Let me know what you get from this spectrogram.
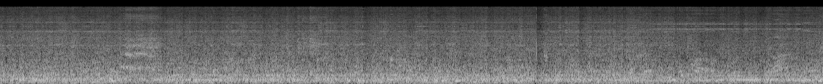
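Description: Open-sided railroad passenger car rolling along the track, heard from aboard: a steady rumble of wheels and rail noise. A faint high wheel squeal comes in near the end.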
